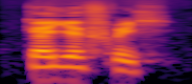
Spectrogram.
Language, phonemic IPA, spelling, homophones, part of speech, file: French, /fʁɥi/, fruits, fruit, noun, LL-Q150 (fra)-fruits.wav
- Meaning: plural of fruit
